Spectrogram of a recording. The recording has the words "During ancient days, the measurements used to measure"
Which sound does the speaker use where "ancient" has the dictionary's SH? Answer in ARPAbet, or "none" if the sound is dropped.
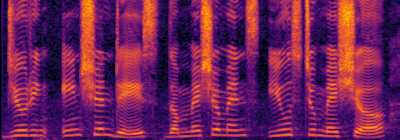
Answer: SH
